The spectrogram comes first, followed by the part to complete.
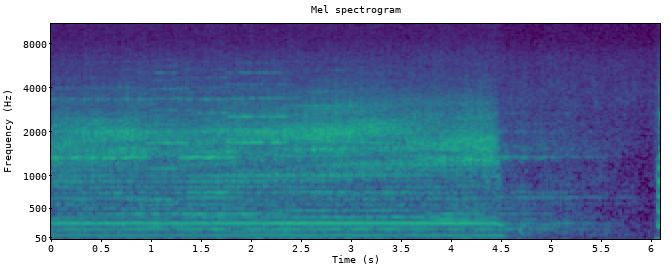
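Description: Ship's whistle blowing one long, steady, low blast that starts suddenly and stops after about four and a half seconds, then fades away.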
